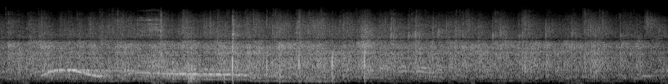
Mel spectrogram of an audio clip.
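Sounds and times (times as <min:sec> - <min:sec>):
audience applause: 0:00.0 - 0:06.6
faint voices: 0:00.4 - 0:04.8.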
